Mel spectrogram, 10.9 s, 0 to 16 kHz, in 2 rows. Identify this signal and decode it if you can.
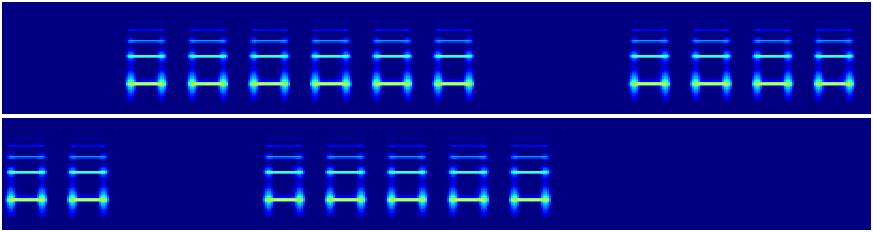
Beep code, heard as beeps, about 970 Hz. 6-6-5.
